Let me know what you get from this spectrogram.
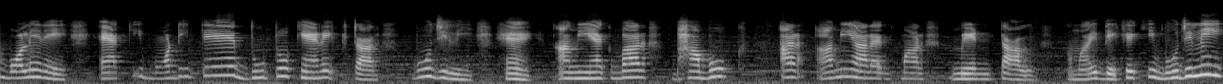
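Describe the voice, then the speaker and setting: Over clear music in the background, a high-pitched cartoonish character voice speaks at a moderate pace. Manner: boastful, addresses listener familiarly.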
